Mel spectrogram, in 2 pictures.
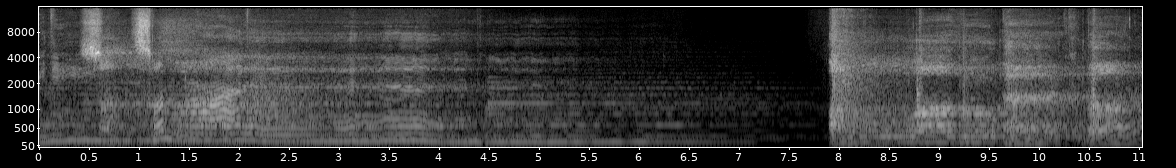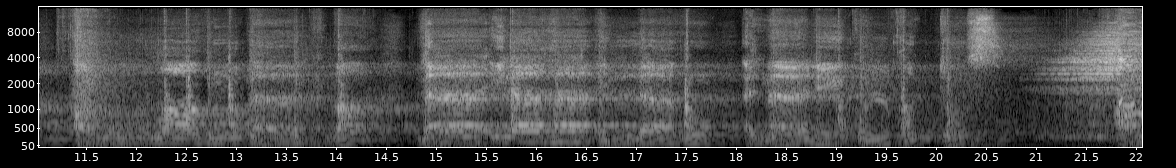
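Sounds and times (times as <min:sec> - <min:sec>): devotional chanting voices: 0:00.0 - 0:05.4, 0:07.9 - 0:22.0.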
